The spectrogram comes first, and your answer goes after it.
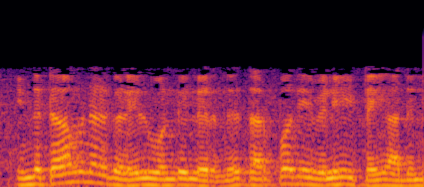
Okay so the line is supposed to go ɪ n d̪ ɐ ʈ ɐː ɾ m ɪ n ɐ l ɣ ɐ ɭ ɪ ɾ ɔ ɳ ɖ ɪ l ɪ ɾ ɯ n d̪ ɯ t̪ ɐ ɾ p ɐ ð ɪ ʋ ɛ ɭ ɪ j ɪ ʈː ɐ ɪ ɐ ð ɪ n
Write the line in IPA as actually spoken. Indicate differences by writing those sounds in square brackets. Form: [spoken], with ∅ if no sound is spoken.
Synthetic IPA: ɪ n d̪ ɐ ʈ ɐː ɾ m ɪ n ɐ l ɣ ɐ ɭ ɪ [l] ɔ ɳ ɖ ɪ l ɪ ɾ ɯ n d̪ ɯ t̪ ɐ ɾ p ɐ ð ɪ ʋ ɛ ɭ ɪ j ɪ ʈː ɐ ɪ ɐ ð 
